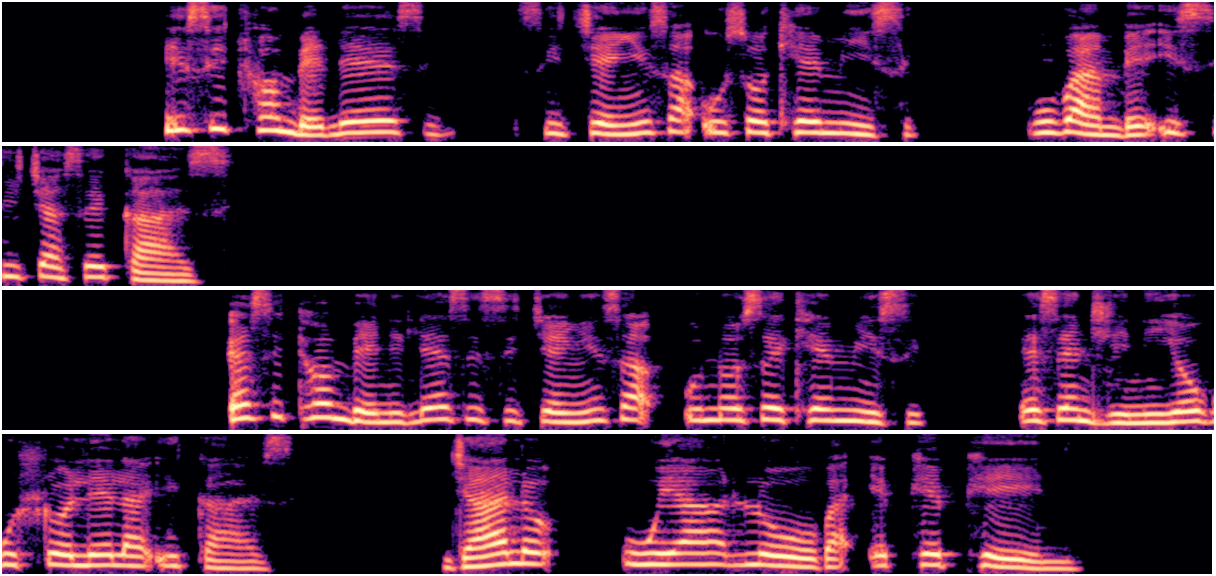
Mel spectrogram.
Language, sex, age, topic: North Ndebele, female, 36-49, health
